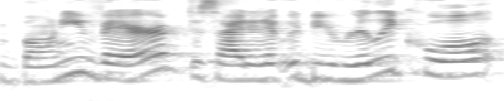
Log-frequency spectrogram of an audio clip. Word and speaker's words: Bon Iver: haat kan een indie folk rock art est bon iver bon iver design hebben be really cool ze nemen zelf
